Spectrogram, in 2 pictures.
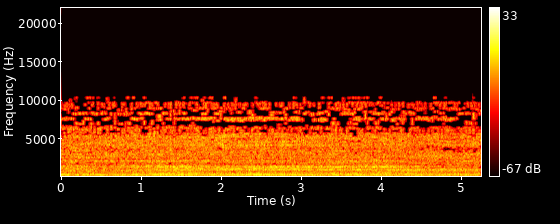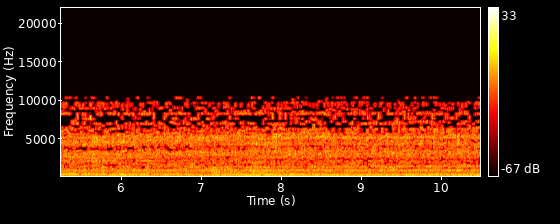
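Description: Fish feed pellet extruder running steadily: a constant machine drone with one held mid-pitched tone, unchanging throughout.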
